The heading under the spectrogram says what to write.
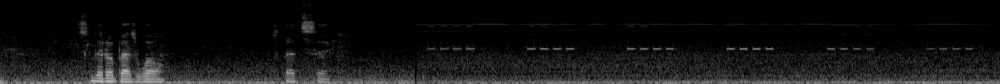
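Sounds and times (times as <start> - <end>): electronic warning chime beeps: 4.2 - 10.0.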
